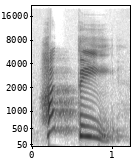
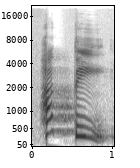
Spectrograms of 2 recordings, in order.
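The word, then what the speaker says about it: ಹತ್ತಿ: Th is pronounced as a double th sound like in hatti, hatti, which means cotton.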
